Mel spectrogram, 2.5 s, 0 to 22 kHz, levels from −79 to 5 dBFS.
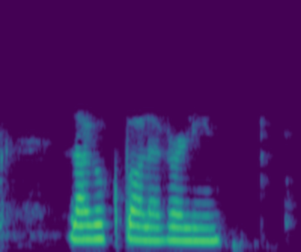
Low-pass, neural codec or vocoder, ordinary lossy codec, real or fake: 3.6 kHz; none; MP3, 24 kbps; real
